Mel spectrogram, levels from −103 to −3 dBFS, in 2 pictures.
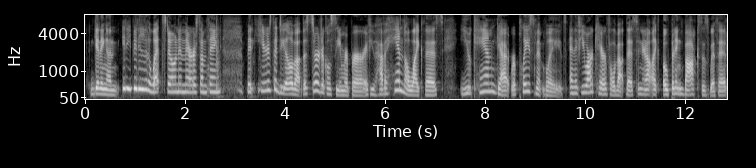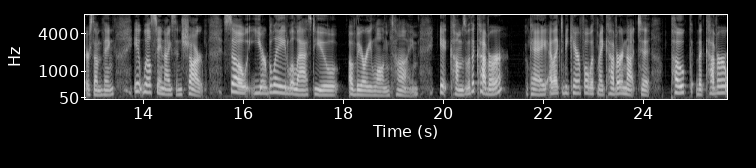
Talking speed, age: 195 wpm, 20-39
